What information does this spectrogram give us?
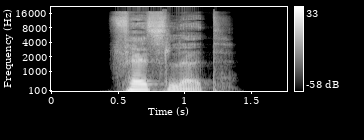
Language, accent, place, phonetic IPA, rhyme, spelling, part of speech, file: German, Germany, Berlin, [ˈfɛslət], -ɛslət, fesslet, verb, De-fesslet.ogg
- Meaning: second-person plural subjunctive I of fesseln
